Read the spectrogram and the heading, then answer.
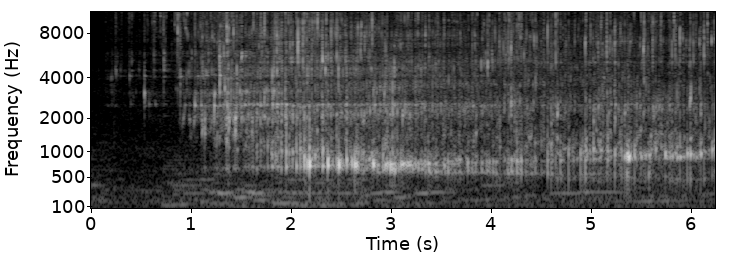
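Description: Room-temperature water is poured steadily into an empty cup, a continuous splashing stream that rises slightly in pitch as the cup fills, fairly loud with no voices.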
